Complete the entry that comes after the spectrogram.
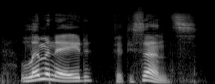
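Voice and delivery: ordinary talk

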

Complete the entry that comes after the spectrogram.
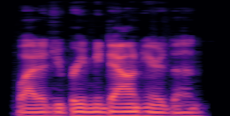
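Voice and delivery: usual speaking voice

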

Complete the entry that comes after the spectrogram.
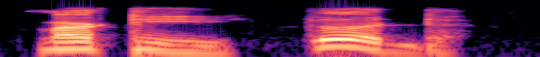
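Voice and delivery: simple, primitive caveman voice. Imagining what another person will say, in a caveman voice. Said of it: "I don't know why I gave a caveman voice like that".

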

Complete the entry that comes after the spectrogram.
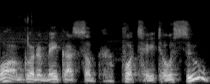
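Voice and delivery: put-on Irish accent. Recalling an actor in an episode, imitating the Irish accent he was doing. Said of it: "he's doing the Irish accent in that".

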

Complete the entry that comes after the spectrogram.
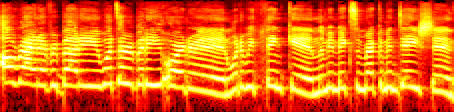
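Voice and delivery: very high, bubbly, life-of-the-party chatter. Retelling a restaurant visit, imitating the new server as the life of the party. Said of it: "all of a sudden, the life of the party".

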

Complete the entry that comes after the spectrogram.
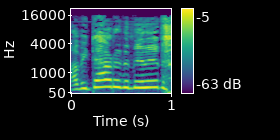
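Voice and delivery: put-on very high young girl voice. Retelling a man calling down from upstairs to a visitor, in a 14-year-old girl's voice. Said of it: "doing a 14-year-old girl's voice".

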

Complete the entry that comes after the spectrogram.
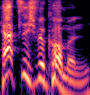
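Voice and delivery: overly enthusiastic, booming, way too loud, high voice. Opening with a welcome greeting, way too loud greeting. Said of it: "das war wirklich viel zu laut".

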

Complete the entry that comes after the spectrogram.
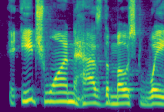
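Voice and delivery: ordinary delivery

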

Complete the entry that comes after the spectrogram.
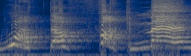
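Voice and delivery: very high, shrill, loud yelled scream. Retelling an embarrassing moment in front of others, reenacting the scream. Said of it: "så jag bara skriker".

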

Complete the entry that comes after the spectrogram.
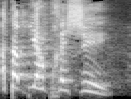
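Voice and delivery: put-on fierce, fighting, warlike tone. Interpreting a wife's words to her husband after preaching: imitating a warlike tone. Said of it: "elle a dit avec un ton comme ça, un peu de guerrière".

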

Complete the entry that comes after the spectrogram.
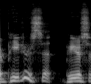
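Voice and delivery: voice breaking in pitch. Repeating a name in conversation, voice cracking. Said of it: "my voice cracked there".

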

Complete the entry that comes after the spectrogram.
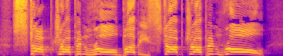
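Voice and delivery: shrill character yell, very high-pitched. Telling a made-up story, voicing the aardvark: shouting as the aardvark. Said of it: "the Aardvark shouted out".

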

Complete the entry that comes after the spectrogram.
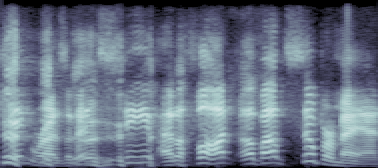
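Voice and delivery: high 1940s radio announcer voice. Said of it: "my nineteen forties radio voice".

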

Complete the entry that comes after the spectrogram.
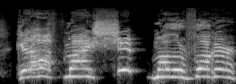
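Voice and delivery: furious, shrill, very high-pitched battle yell. The ship's captain charges a Sahagwin from behind with her spear, yelling in anger. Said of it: "she's yelling out in anger".

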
